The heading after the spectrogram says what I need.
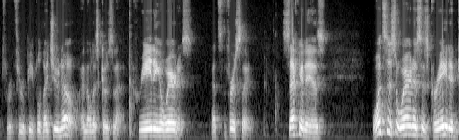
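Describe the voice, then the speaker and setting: A man's voice: fairly high pitch, a little mellow. A man giving an informal marketing lesson in a folksy, plain-spoken way, now and then poking fun at himself. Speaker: business presenter.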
